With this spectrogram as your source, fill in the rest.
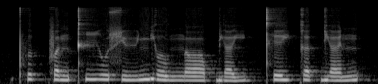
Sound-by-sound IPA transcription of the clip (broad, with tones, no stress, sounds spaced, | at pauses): pʰ ʊ˧ k̚ f ɐ˨ ŋ t̪ʰ iː˧ w s yː˨˥ n j o˨ w n̪ ɔː˨ p̚ j ɐ˨˧ j | t̪ʰ e˨˧ j k ɐ˨ k̚ j ɐ˨˥ n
